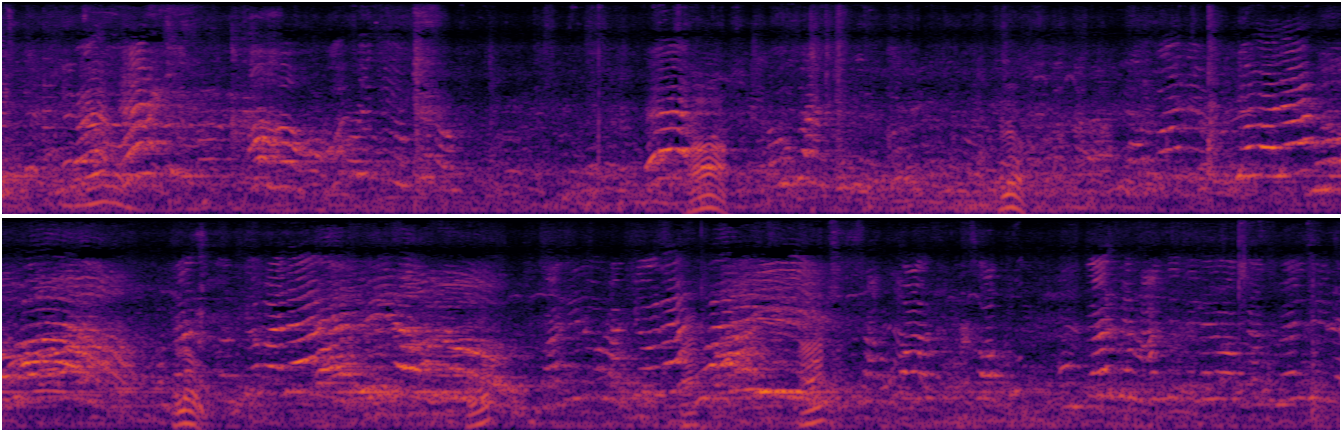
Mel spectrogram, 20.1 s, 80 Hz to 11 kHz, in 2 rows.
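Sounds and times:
children shouting and talking: 0:00.0 - 0:20.0.

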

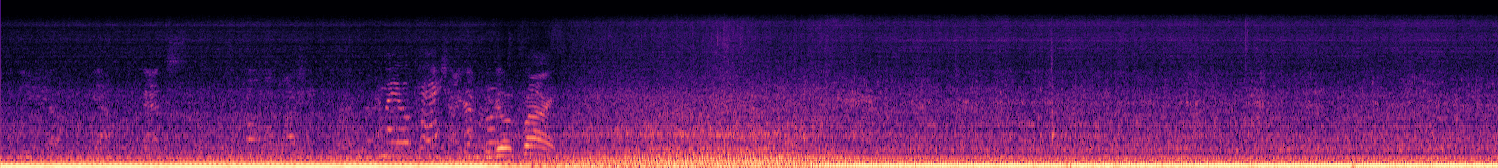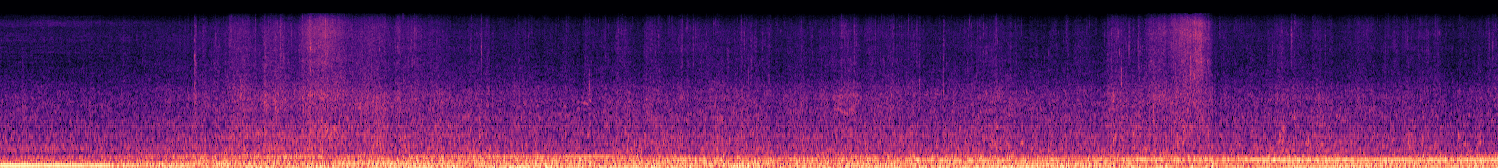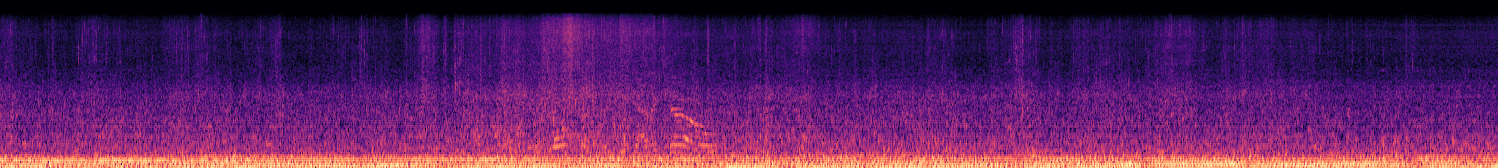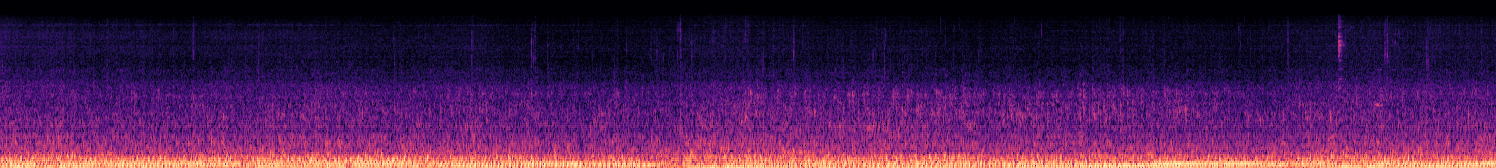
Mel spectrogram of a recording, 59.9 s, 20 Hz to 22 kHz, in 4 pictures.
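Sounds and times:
motorboat engine running: 0:00.0 - 0:59.9
water rushing past hull: 0:00.0 - 0:59.9
wind on microphone: 0:03.8 - 0:59.9.

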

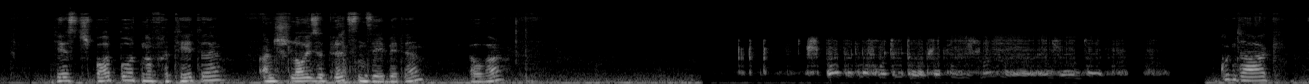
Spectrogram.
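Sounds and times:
low hum: 0:00.0 - 0:13.0
voice over radio speaker: 0:07.4 - 0:11.7.

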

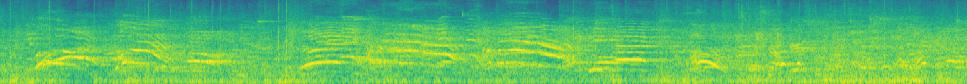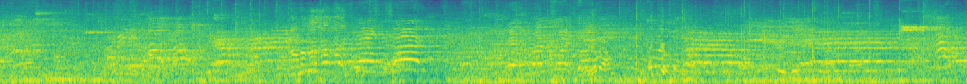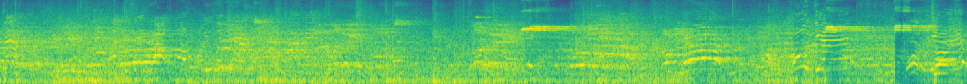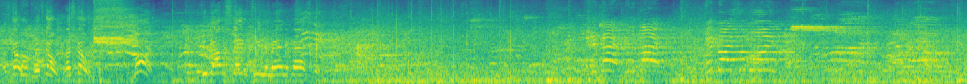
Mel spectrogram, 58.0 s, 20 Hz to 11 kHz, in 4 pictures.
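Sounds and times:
voices shouting and talking: 0:00.0 - 0:58.0.

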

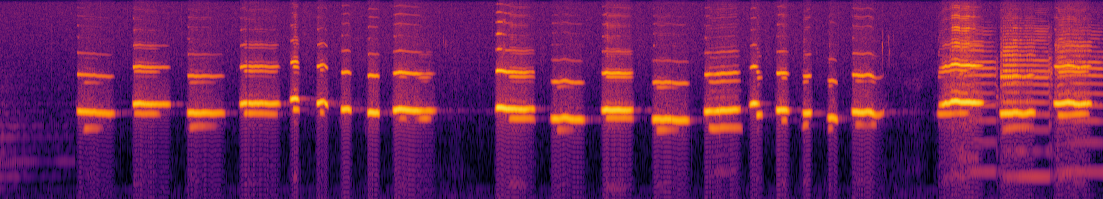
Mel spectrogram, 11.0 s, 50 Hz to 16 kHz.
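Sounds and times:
person whistling a tune: 0:05.0 - 0:11.0.

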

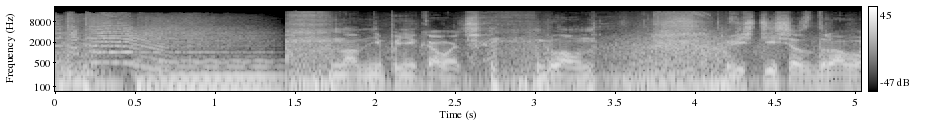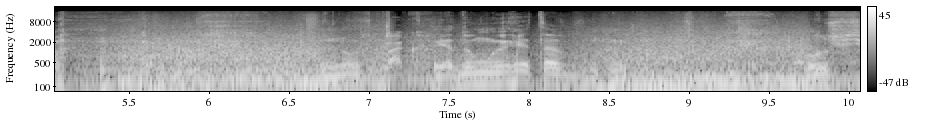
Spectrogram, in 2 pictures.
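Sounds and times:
man's voice: 0:01.5 - 0:05.9, 0:06.6 - 0:08.8, 0:09.5 - 0:10.0
car driving past: 0:05.3 - 0:07.1.

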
